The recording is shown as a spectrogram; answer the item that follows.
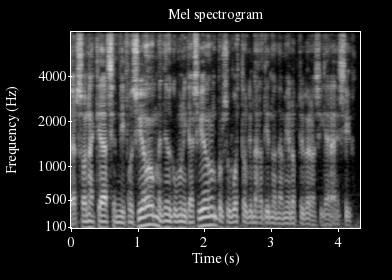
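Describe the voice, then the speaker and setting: The man's voice sits at a very deep, low pitch. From Canary Islands, Lanzarote. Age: 40s. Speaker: regional government official. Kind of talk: interview conversation. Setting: on location in a village.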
